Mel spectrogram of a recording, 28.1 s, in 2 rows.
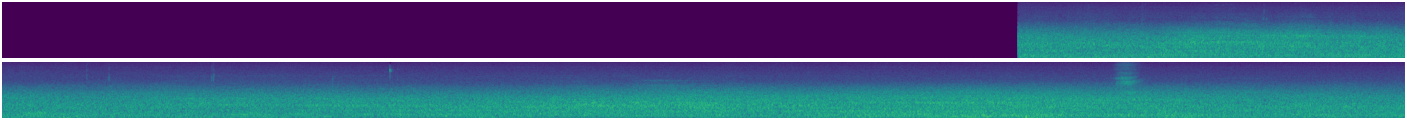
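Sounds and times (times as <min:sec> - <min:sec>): distant freight train rumble: 0:10.2 - 0:28.0.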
